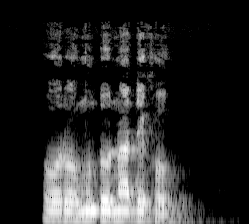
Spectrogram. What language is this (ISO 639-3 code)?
gig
